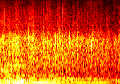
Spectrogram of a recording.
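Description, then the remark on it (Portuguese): A church audience applauding the Lord: dense, steady clapping from many hands at an even loudness, with sustained low musical tones held underneath throughout. “Dê um glória a Deus e aplauda o Senhor.”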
